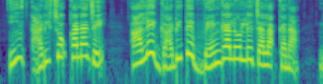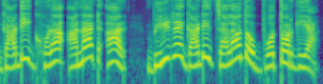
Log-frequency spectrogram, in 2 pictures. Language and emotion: Santali, angry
